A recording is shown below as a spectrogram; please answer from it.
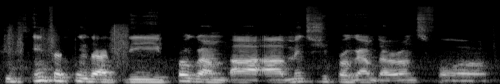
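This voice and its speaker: Low-voiced man hosting a video call. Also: a little hiss or hum, poor audio. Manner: measured, hesitant, restarts his phrases. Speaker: host. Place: indoor room at home.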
